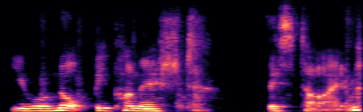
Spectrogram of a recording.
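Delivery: ordinary delivery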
